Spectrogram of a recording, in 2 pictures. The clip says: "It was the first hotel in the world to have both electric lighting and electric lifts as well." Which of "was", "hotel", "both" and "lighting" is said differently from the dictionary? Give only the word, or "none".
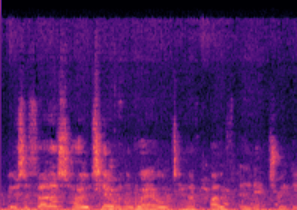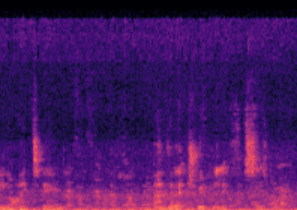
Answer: none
